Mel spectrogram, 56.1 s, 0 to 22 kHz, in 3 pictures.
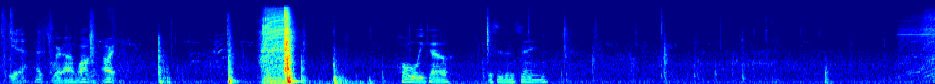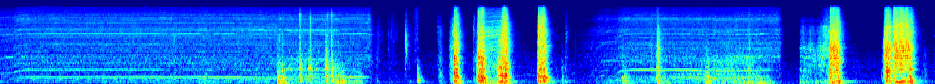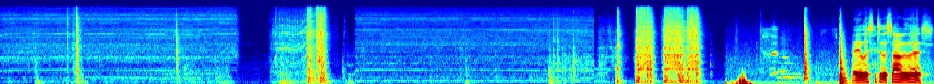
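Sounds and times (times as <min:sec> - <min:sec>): cordless drill running: 0:05.2 - 0:05.9, 0:17.9 - 0:26.2, 0:30.3 - 0:34.4, 0:36.4 - 0:51.4.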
